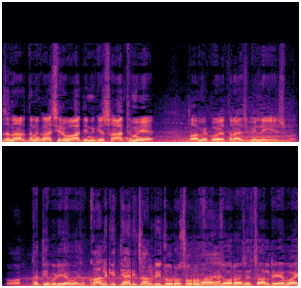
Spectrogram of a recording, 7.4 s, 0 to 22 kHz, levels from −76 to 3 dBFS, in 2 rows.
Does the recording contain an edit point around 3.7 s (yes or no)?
yes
